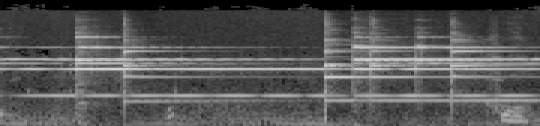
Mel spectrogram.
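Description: Bells from a collection, each with a different clapper: several bright, ringing strikes with long sustained overtones, falling in two clusters separated by a short pause.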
